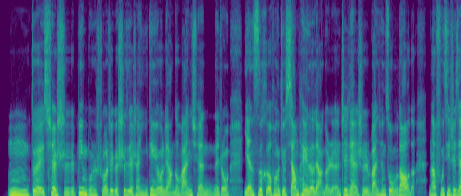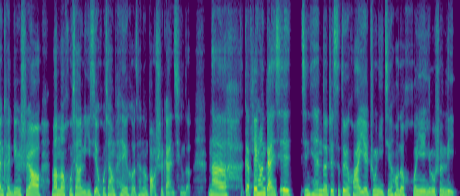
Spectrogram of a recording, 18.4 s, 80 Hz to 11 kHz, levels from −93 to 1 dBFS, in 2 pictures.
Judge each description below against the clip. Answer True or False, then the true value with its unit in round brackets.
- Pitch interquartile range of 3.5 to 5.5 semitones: False (2.9 semitones)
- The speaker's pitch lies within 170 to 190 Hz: False (205 Hz)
